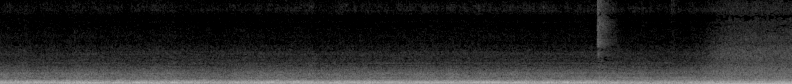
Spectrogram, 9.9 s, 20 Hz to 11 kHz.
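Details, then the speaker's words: HeatStar 50,000 BTU gas garage heater started for the first time after horizontal vent kit install and gas leak test: constant, even burner roar over a low hum, no pops, flutter or surging; firing normally, some smoke and burning smell. "i started to fire up there guys the burner is going on now pretty exciting"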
